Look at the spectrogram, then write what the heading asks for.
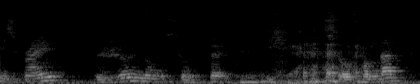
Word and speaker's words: Franck Genonceau: My last name is horrible to pronounce. So I give a try if you don't mind. So my name is Franck Genonceau.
